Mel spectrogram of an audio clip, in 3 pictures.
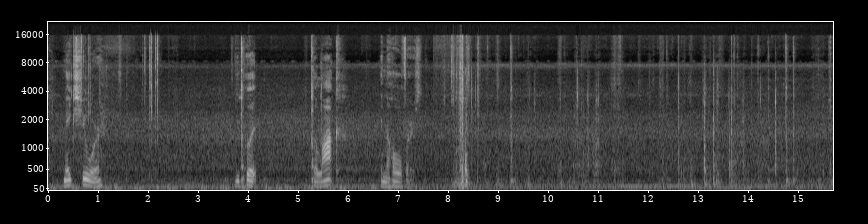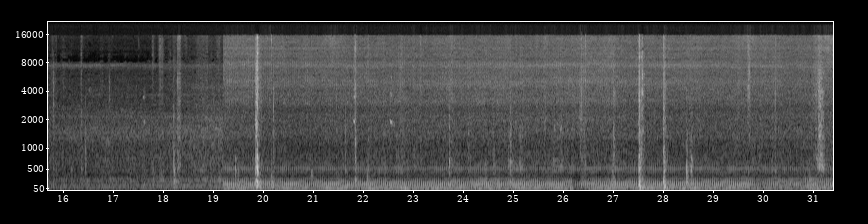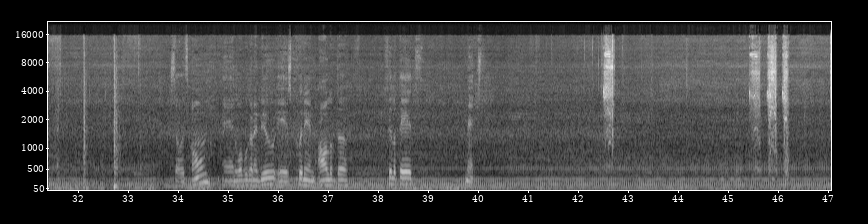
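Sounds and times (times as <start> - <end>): steady low rumble: 19.2 - 47.0.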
